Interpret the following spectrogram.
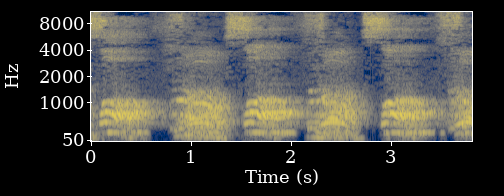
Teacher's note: Teknik huruf so, pengucapan huruf so sambil senyum, tidak monyong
